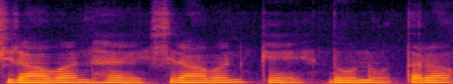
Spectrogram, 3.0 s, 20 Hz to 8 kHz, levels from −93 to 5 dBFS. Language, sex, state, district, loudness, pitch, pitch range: Hindi, female, Himachal Pradesh, Shimla, -18 LUFS, 210 Hz, 205-215 Hz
